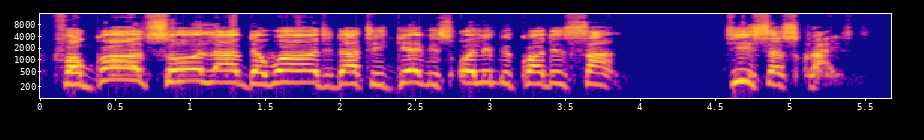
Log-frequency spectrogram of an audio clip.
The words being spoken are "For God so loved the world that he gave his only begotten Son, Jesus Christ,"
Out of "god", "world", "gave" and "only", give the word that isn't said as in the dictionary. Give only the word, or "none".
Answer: world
